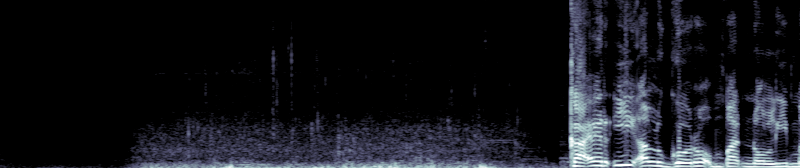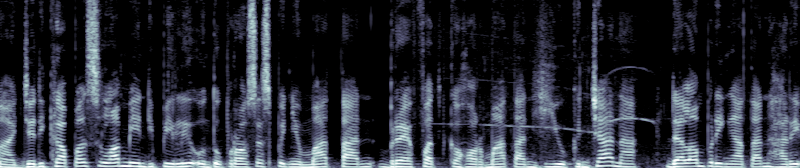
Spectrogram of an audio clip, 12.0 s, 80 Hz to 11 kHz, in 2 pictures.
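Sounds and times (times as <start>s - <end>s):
wind rumbling on microphone: 1.0s - 4.3s.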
